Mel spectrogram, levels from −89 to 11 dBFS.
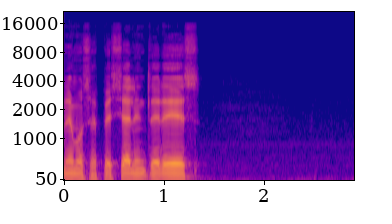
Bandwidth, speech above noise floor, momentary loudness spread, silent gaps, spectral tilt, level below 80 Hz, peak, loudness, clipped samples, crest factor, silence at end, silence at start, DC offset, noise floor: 16 kHz; 41 dB; 9 LU; none; -6 dB/octave; -46 dBFS; -6 dBFS; -22 LUFS; under 0.1%; 18 dB; 1.6 s; 0 s; under 0.1%; -63 dBFS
